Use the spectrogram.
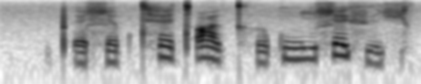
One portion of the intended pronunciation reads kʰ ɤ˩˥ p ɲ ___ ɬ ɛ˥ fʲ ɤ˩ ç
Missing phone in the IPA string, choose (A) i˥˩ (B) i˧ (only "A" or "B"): B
